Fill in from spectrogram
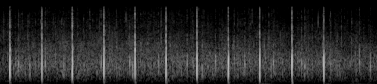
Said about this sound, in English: So let's just give God a hand clap of praise right now.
